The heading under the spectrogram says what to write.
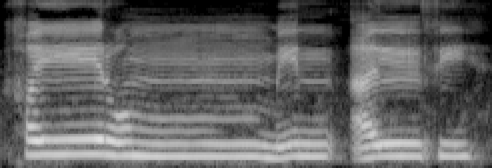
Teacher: तो इजहार जो है उसमें एक अलिफ के बराबर लंबा नहीं करते, नून साकिन को ज़ाहिर करके पढ़ते हैं, गुन्ना नहीं करते और ना ही एक अलिफ के बराबर लंबा करते हैं, बल्कि यहाँ पर नून साकिन की आवाज़ को ज़ाहिर करते हुए अदा करेंगे।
